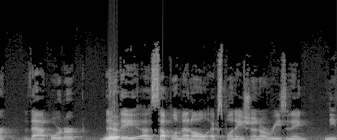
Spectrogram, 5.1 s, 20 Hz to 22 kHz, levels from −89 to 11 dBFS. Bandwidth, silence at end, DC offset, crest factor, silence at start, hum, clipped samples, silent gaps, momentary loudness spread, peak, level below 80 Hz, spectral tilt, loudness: 16 kHz; 0 s; under 0.1%; 18 dB; 0 s; none; 0.2%; none; 16 LU; 0 dBFS; -58 dBFS; -4 dB/octave; -17 LUFS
